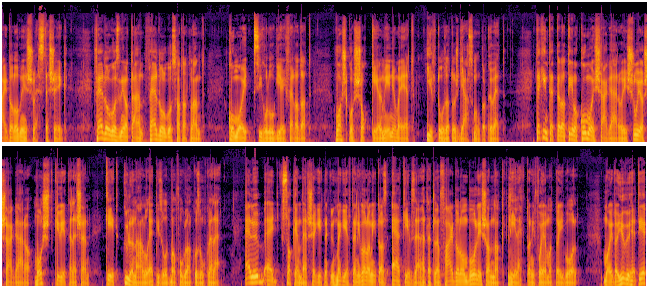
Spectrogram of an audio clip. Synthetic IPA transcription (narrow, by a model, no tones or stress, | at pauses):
jd̪ɒlo̞meːʃʋɛ̰st̪ɛʃḛːɡ | fɛld̪o̞lɡo̞zniɒt̪aːnfɛld̪o̞lɡo̞shɒt̪ɒt̪lɒnt̪ | ko̞mo̞jpsiɦo̞loːɡijɒjifɛlɒd̪ɒt̪ | ʋɒʃko̞ʃːo̞kːeːlmeːɲɒmɛjɛt̪ | irt̪oːzɒt̪o̞ʒɟa̰ːsmuŋkɒkøvɛt̪ | t̪ːɛkint̪ɛt̪ːɛlɒt̪eːmɒko̞mo̞jʃaːɡaːɾɒeːʃːuːjoʃːa̰ːɡaːɾɒ̰mo̞ʃt̪kiveːt̪ɛlɛʃɛŋ | keːt̪kylø̞naːlːoːɛpizoːd̪̚bɒɱfo̞ɡlɒlko̞zuŋkʋɛlɛ̰ | ɛløːbːɛɟsɒkɛmbɛrʃɛɡiːt̪nɛkyŋkmɛɡeːrt̪ɛnivɒlɒmit̪ɒzɛlkeːbzɛlɦɛt̪ɛt̪lɛɱfaːjd̪ɒlo̞mboːleːʃɒnːɒkleːlɛ̰kt̪ɒnifo̞jɒmɒt̪ɒiboːl | mɒjd̪ɒjøvøːɦɛt̪iɛ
